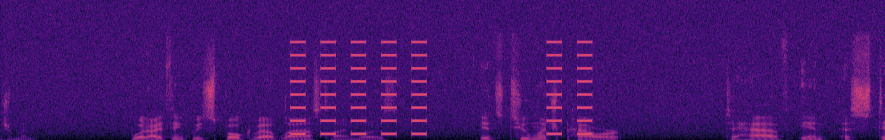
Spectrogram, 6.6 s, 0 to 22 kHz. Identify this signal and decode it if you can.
Beep code, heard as beeps from a small speaker, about 1030 Hz, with speech in English. 5-2.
